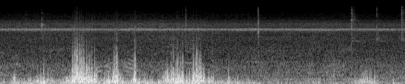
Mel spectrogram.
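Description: Gusts of wind buffeting the microphone: a few loud, low, rumbling bursts in the first half, then a weaker one near the end.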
